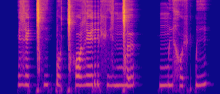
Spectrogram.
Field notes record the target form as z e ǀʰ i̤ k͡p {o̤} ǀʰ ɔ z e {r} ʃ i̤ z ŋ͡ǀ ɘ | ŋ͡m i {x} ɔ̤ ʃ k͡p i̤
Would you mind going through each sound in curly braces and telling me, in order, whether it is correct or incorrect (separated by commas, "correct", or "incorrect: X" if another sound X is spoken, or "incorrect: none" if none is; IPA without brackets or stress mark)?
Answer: incorrect: ɔ̤, correct, correct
